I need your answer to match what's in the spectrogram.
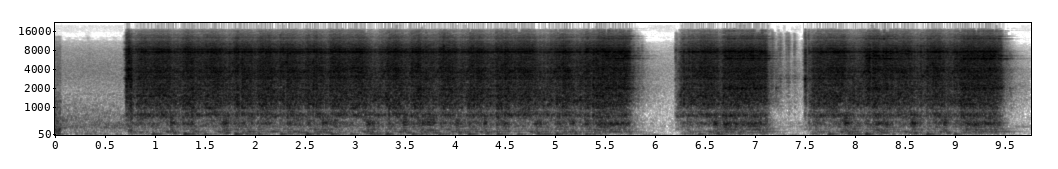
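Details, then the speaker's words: Subaru H6 engine swap, first start attempt with only a minimal harness connected and the fuel pump getting no voltage; harsh, gritty grinding on each long crank with no catch points to a broken starter, which risks damaging the flywheel. "that sounded not so great so something is definitely not right with my starter so i'm gonna start taking that out to see what the hell it's doing before i just destroy my flywheel or something"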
